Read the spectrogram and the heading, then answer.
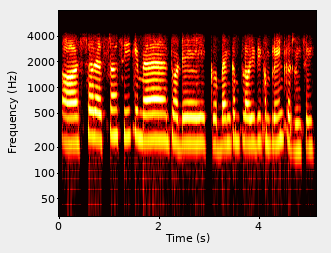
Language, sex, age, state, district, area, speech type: Punjabi, female, 60+, Punjab, Fazilka, rural, conversation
